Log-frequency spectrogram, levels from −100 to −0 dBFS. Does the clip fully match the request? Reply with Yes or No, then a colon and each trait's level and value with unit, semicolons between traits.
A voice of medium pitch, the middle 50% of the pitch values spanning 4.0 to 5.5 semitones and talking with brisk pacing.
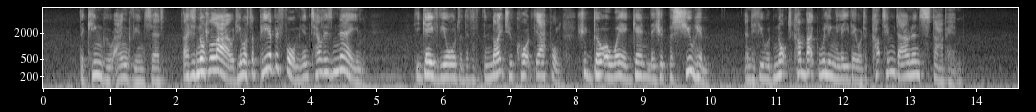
No: high, 205 Hz; average, 4.7 semitones; fast, 230 wpm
